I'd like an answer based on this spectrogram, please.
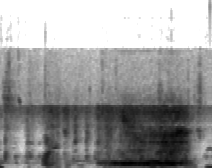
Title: Funny snoring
